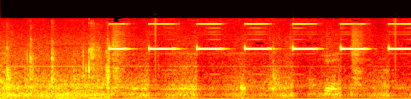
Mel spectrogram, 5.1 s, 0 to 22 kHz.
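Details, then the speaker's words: LP10 ventilator with high pressure limit set at 60: repeated high-pitched electronic beeps, about 100 a minute, over machine noise, the high pressure alarm as airway pressure reaches the limit; low pressure limit 10. "it's high pressure oh that's why his lungs is not this stiff okay CU it's going to high pressure 60 long see you still got a high pressure"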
